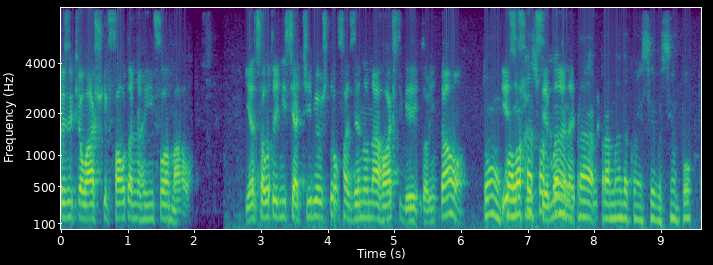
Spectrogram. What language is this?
Portuguese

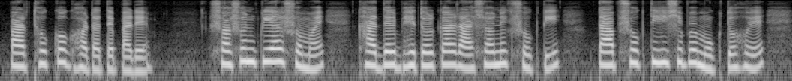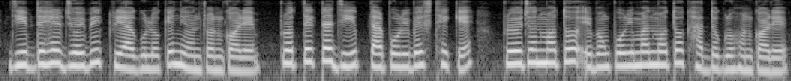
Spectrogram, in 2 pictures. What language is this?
Bangla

